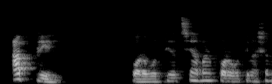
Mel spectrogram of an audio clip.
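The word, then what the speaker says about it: April: হ্যাঁ, এপ্রিলকে আমরা কি বলবো? জার্মানে বলবো আপ্রিল, কারণ আমরা জানি এটাকে আ উচ্চারণ হয়। এটাকে বলবো আপ্রিল।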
